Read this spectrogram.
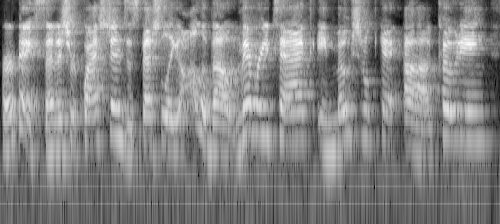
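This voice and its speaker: Female podcast host, bright forward voice, emphatic and engaged interviewer, echoey room sound. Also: high-pitched, brisk.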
